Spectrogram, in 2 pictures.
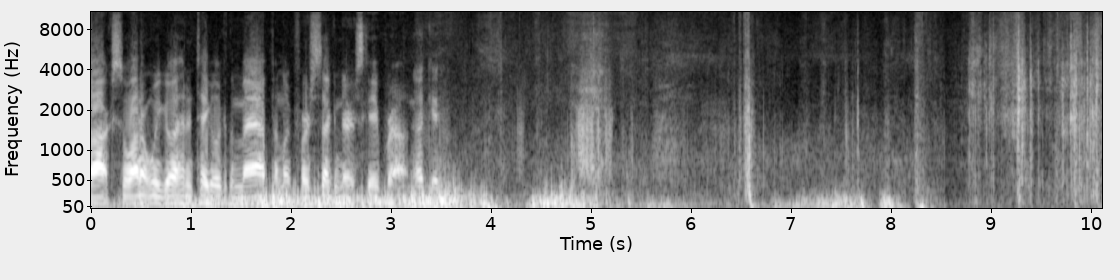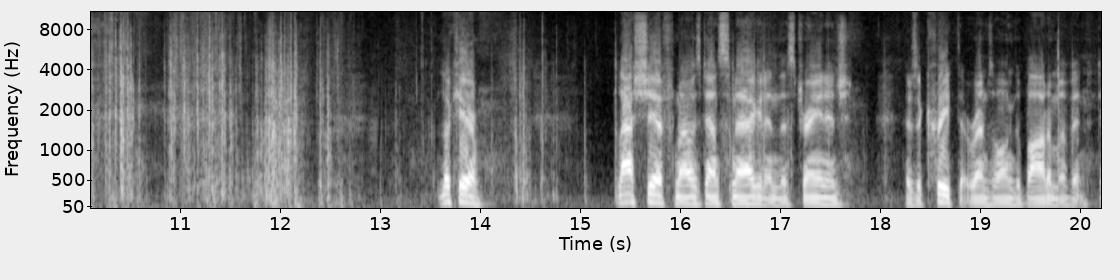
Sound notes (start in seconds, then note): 4.7 velcro snapping; 8.2 paper crumbling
